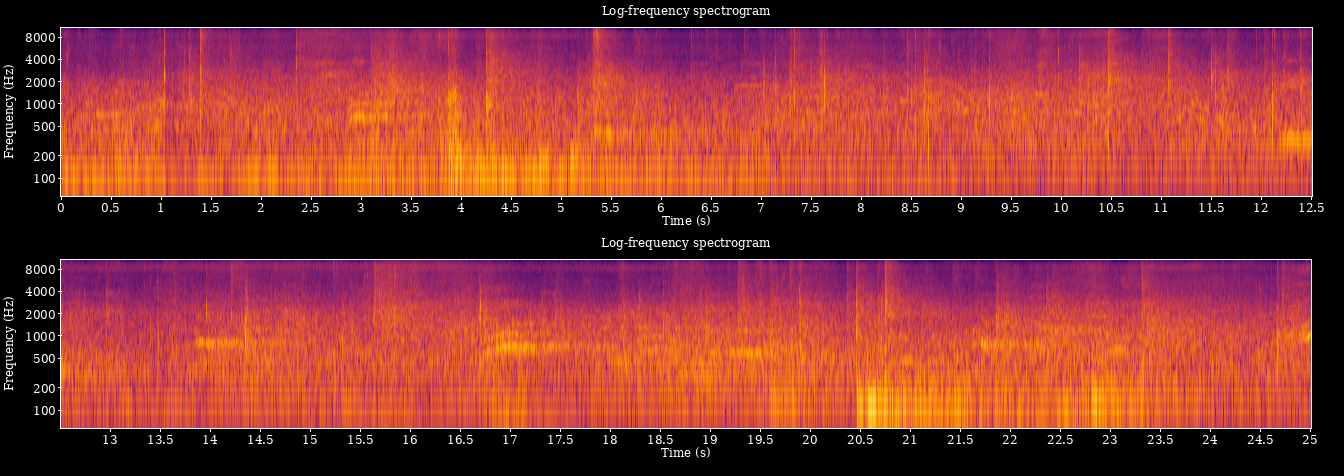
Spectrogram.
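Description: Ice skates scrape and hiss on the ice.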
